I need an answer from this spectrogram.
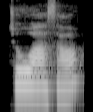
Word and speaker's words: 좋아서: Although 이응 is just a placeholder when it meets 히읗, the sound of 히읗 just goes away. So you can read it as 좋아서 without H sound.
